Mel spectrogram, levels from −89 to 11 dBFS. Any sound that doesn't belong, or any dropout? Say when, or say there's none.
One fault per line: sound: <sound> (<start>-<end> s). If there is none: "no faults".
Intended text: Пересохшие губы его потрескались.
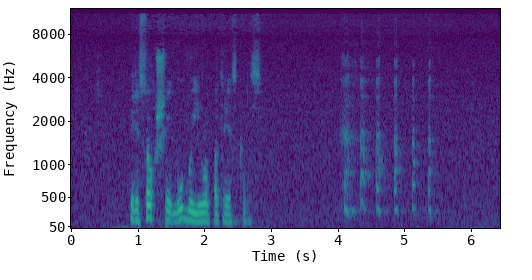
sound: laugh (4.0-5.5 s)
